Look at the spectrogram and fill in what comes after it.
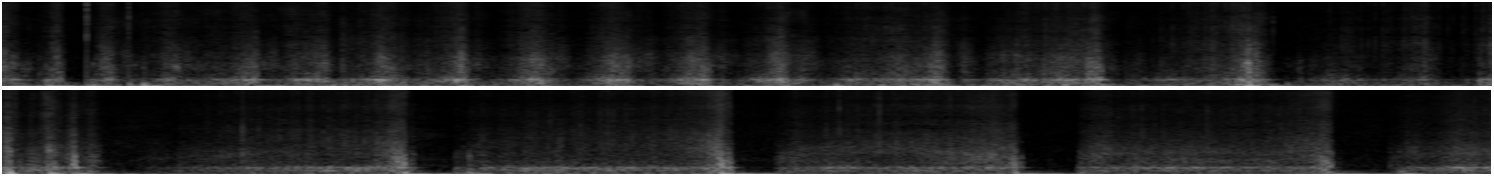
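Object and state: Foam microphone windscreen being scratched.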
